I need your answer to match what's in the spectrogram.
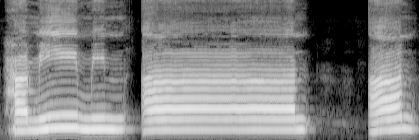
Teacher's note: এখানে মধ্যে আরজি তিনালি পরিমাণ টান হবে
